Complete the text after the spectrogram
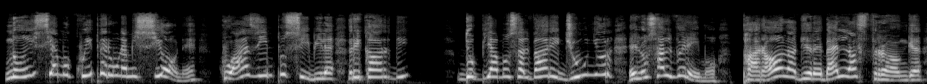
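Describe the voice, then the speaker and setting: Casting: actress as brash, teasing young rodent heroine for children's audio story; high-pitched, swooping, theatrical delivery. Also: female voice, big pitch swings, measured pace, dry recording, studio quality, full character voice. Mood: insistent.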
